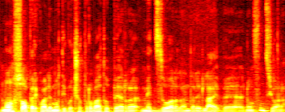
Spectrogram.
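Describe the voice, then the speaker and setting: Ordinary pitch variation marks this man's voice, which has a dark, mellow tone. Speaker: game streamer. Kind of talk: casual stream intro chat. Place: home room.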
